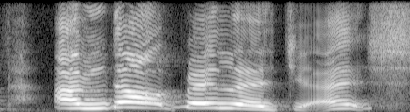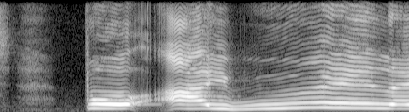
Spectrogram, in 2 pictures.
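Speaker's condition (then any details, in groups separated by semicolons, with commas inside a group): Cerebral palsy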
